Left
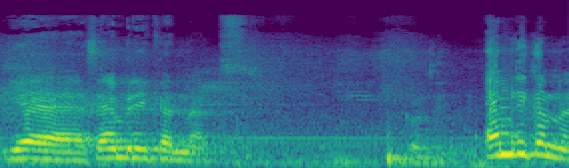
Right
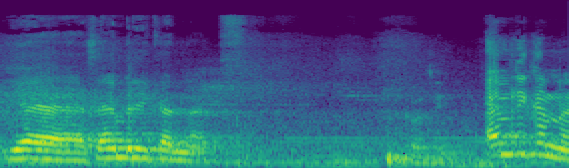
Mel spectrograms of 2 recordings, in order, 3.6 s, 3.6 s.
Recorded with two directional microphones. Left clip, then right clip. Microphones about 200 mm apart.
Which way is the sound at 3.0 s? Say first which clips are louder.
Left 5 dB; 45° left (ahead or behind).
